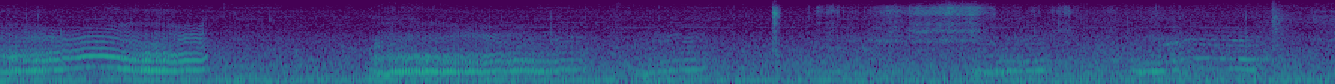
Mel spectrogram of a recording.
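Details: Persian kitten in a basket with another kitten nibbling at her ears, giving drawn-out, wavering mews with bending pitch, the first near one second long, more around three and eight seconds, with faint rustling between.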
